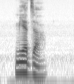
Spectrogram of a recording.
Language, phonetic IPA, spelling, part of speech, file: Polish, [ˈmʲjɛd͡za], miedza, noun, Pl-miedza.ogg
